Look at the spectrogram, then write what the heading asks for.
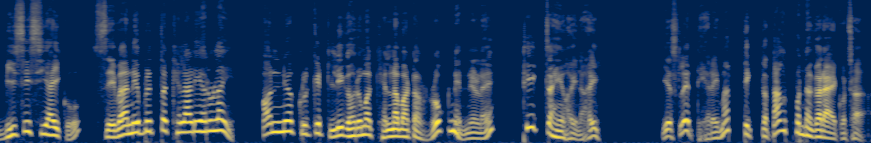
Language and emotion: Nepali, disgusted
